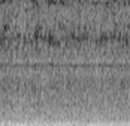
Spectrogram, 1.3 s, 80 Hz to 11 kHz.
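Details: Ford Galaxie V8 running on its own fuel, about half an hour's work: deep, fairly even idle burble, slight unevenness, cuts out a few times, no misfire bursts; sounds decent.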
